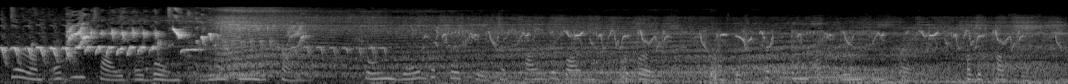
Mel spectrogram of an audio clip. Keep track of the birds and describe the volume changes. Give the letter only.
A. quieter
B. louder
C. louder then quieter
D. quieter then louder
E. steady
A.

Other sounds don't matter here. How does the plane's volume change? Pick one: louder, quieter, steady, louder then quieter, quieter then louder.
steady.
